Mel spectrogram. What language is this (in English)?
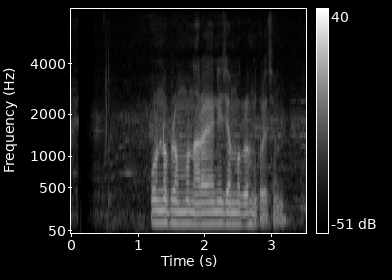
Bangla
